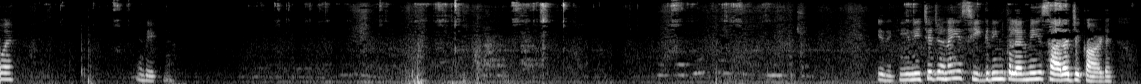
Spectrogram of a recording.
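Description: Cloth rustles softly as fabric is handled and unfolded.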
